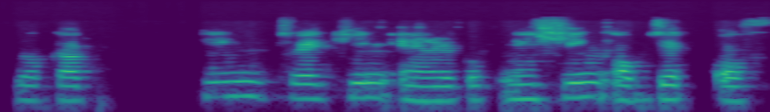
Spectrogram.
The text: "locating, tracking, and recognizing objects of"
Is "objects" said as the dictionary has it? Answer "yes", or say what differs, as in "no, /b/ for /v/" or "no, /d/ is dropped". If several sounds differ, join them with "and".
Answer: no, /s/ is dropped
